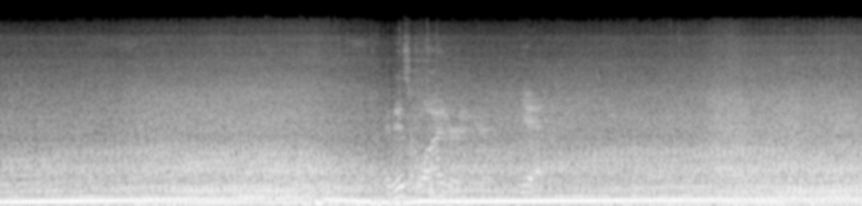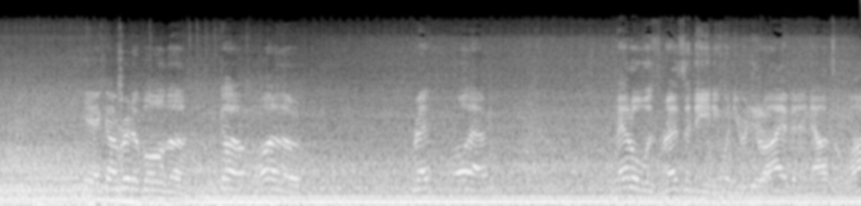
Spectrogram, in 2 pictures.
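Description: A car engine rumbles steadily and changes pitch as the gears shift.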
